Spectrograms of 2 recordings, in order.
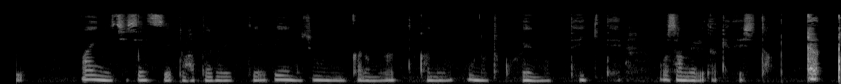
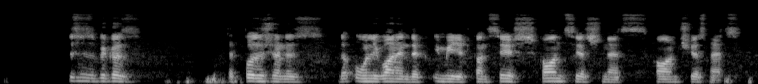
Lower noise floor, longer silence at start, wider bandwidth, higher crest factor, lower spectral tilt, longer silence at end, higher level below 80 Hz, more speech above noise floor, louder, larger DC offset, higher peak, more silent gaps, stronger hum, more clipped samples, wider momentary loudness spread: second, -67 dBFS vs -77 dBFS; second, 0.15 s vs 0.7 s; about the same, 11.5 kHz vs 11.5 kHz; first, 28 dB vs 20 dB; about the same, -4 dB/octave vs -4 dB/octave; about the same, 0 s vs 0.1 s; second, -80 dBFS vs -60 dBFS; second, 32 dB vs 55 dB; second, -34 LUFS vs -21 LUFS; neither; second, -6 dBFS vs -2 dBFS; neither; neither; neither; about the same, 13 LU vs 12 LU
